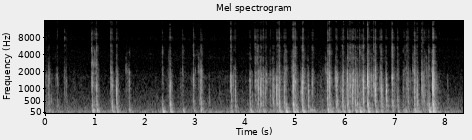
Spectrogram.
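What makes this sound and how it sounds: Fingertips type on a cream plastic-cased mechanical keyboard fitted with cat-themed plastic keycaps. Short, dry clacks with a soft low thump under each start out sparse and scattered. After about four seconds they pick up into quicker, denser runs of keystrokes.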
